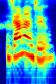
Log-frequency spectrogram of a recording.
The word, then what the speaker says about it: Xanadu: number 16 is uh zanandu am I pronouncing that correctly Xanadu okay yeah like uh the capital of the Mongol Empire in northern China but then in English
